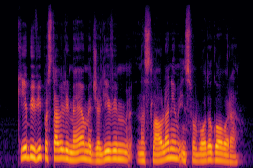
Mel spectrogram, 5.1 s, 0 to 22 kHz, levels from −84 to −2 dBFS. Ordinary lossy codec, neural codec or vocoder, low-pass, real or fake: none; none; 19.8 kHz; real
